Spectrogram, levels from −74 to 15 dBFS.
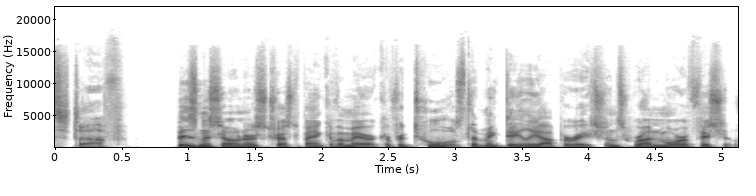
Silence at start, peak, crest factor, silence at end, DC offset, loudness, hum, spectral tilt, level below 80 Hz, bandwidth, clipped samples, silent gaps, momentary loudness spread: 0 s; -2 dBFS; 14 dB; 0 s; under 0.1%; -16 LUFS; none; -4.5 dB/octave; -36 dBFS; 17 kHz; under 0.1%; 0.63-0.89 s; 6 LU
